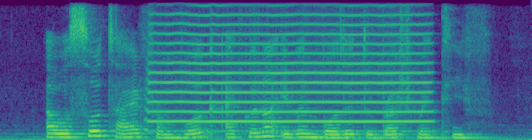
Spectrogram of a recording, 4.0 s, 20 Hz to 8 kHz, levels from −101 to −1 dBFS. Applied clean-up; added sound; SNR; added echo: none; Trumpet; 0 dB; none.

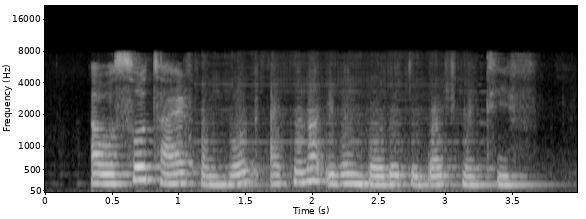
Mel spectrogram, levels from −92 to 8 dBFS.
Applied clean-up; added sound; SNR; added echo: neural separator model SepFormer DNS4.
